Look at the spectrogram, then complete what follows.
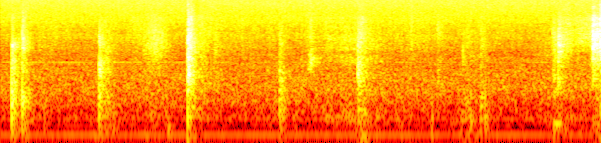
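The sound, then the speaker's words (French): A series of sharp wooden knocks and clunks, spaced about a second apart at an uneven pace, like rapping on a door and then handling it open, over a faint low hum. “Frappe et entre.”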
